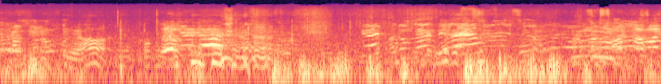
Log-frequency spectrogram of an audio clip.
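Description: Young men shout excitedly across an open field.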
